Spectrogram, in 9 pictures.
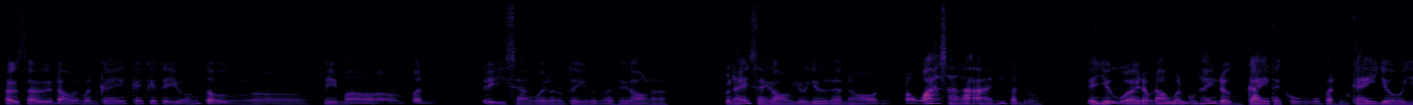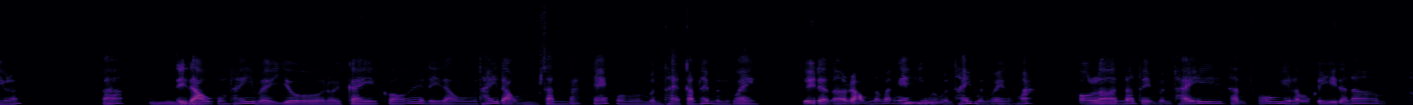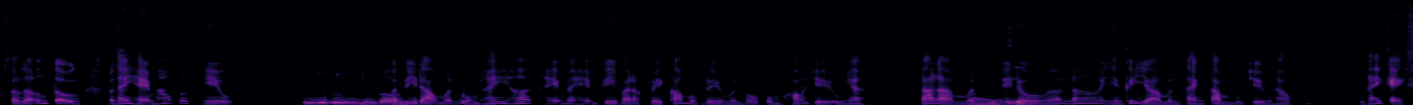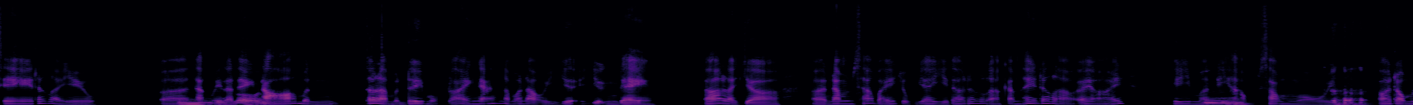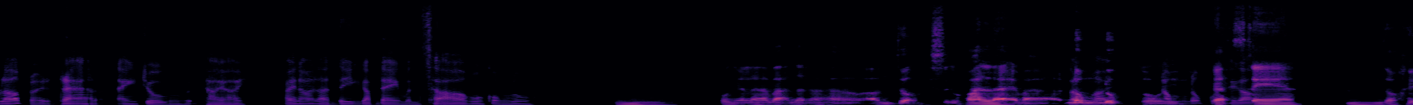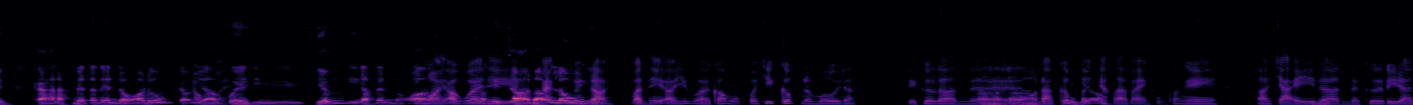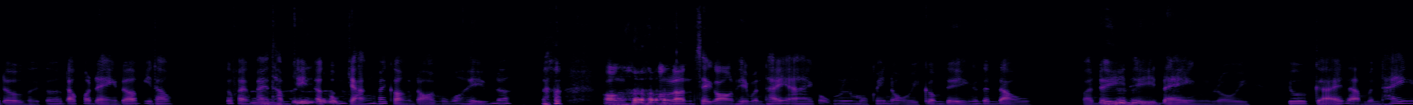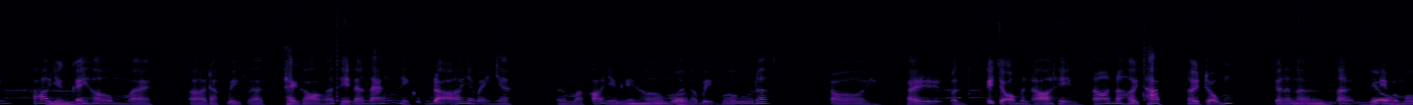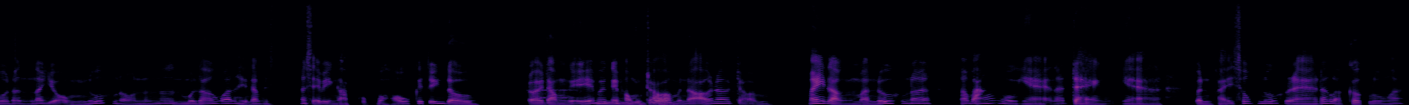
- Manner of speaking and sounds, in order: tapping; other noise; chuckle; laughing while speaking: "rồi"; other background noise; other animal sound; laugh; chuckle; laugh; "Sài" said as "thài"
- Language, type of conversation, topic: Vietnamese, podcast, Lần đầu tiên rời quê đi xa, bạn cảm thấy thế nào?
